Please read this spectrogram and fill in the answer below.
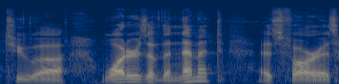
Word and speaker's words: Nemegt: uh Waters of the Nemegt as far as how I'm going to pronounce it. It does seem like that G is silent, and then it's kind of in two parts, Nemegt.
